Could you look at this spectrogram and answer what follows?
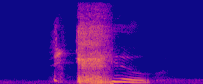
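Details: Person sneezing unusually big and repeatedly, still feeling the urge to sneeze afterward: quick in-breath, then one forceful explosive sneeze with a voiced tail.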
